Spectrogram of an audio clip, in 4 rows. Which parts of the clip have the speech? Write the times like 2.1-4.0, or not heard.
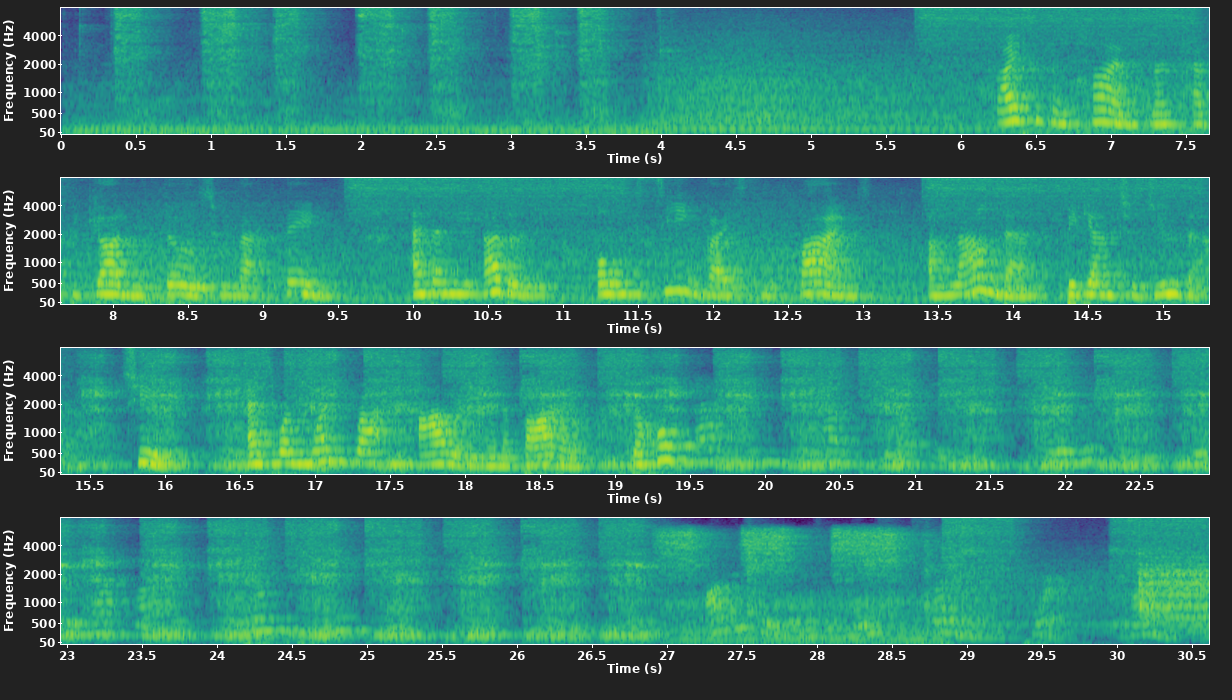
6.2-25.4, 27.2-30.5.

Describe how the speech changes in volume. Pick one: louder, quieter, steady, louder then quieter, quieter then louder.
quieter.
